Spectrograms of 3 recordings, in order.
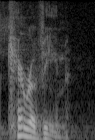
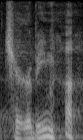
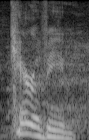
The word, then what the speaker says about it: Keruvim: And the Keruvim, our Jewish friends tell us the actual pronunciation is Keruvim. So you can impress your friends. Tell us, say, no, it's not Cherubim, you Philistine. It's Keruvim.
